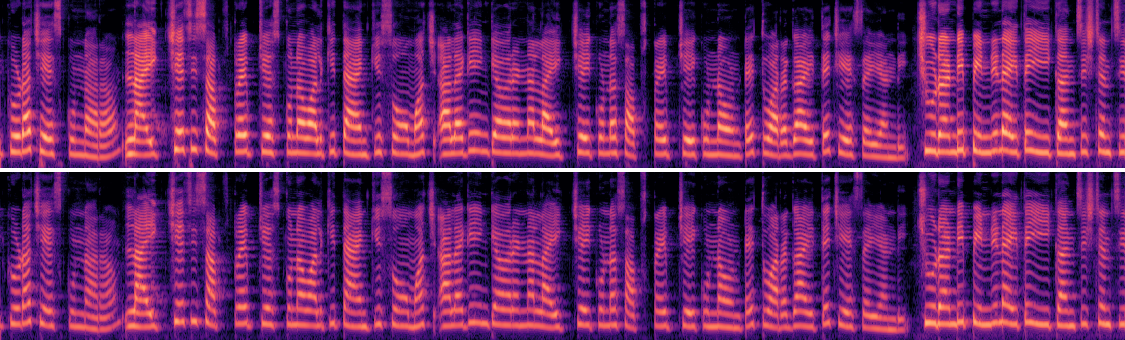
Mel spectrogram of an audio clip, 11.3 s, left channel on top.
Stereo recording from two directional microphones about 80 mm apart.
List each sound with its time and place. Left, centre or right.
0.1 s speech: left
1.5 s a woman's voice: left
2.1 s speech: left
2.8 s speech: left
3.8 s a woman's voice: centre
4.2 s a woman's voice: left
7.2 s a woman's voice: centre
9.1 s speech: left
9.9 s speech: left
